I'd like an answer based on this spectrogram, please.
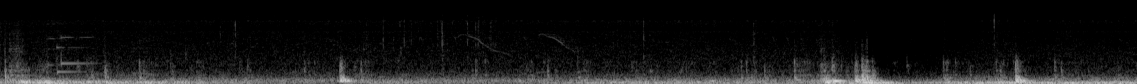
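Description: Low, uneven rumble from a fishing kayak moving on open water. A few knocks on the kayak cut through it, the loudest cluster about eight and a half seconds in.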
